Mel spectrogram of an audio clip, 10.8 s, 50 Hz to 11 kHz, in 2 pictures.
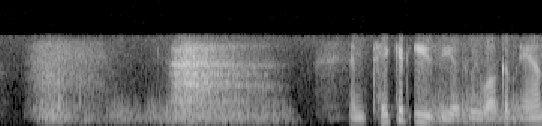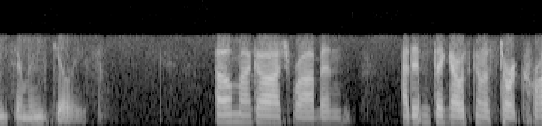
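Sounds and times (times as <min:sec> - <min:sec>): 
big deep breath drawn and let out: 0:00.0 - 0:03.5
speech: 0:03.5 - 0:06.4, 0:07.6 - 0:10.8.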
